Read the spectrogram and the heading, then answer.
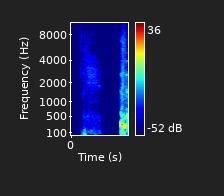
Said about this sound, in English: But now you need a really good cough. Get it out. You okay? I'm sorry. I'm good now. Take a drink.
